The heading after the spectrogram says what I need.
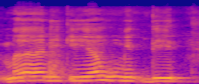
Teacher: Maliki Yaumiddinnya maknya terlalu panjang. Mali harusnya 2 harokat.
